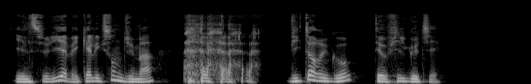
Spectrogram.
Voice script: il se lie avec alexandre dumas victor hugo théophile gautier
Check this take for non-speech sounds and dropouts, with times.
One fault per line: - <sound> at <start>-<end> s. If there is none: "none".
- laugh at 1.8-2.6 s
